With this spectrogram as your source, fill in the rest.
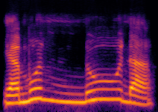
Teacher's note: Be careful not to then stretch the noon at the end. This is only one count.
